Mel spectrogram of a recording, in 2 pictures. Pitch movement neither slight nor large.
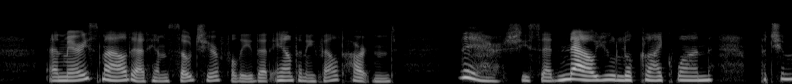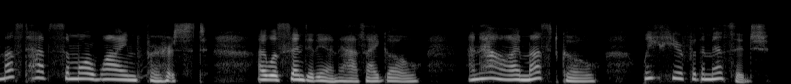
No: wide, 6.5 semitones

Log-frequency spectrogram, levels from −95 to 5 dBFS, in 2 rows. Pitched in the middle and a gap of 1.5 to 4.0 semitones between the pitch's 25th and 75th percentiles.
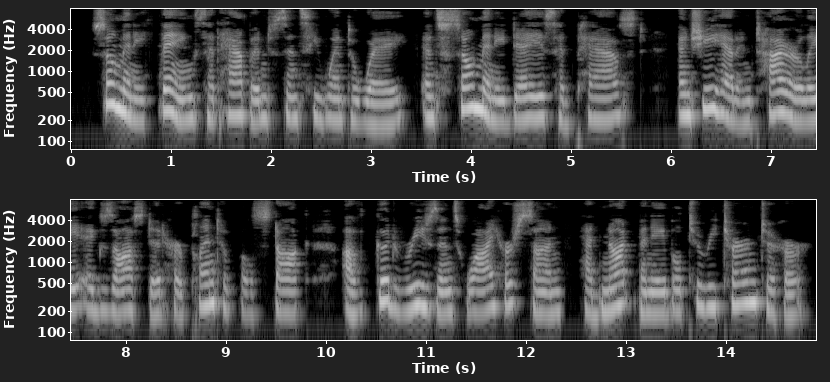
No: high, 205 Hz; average, 3.4 semitones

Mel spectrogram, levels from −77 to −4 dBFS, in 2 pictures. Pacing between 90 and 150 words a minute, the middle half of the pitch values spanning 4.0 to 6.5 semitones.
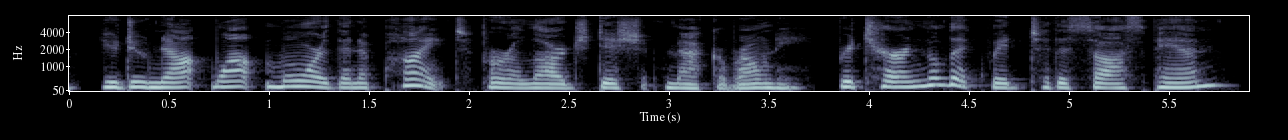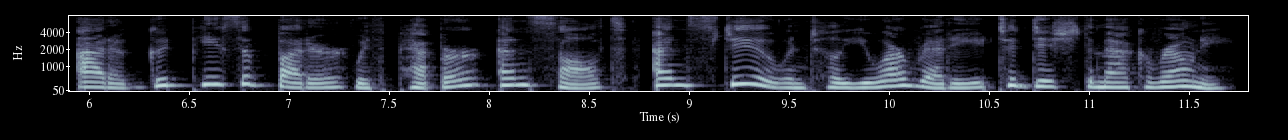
No: fast, 205 wpm; average, 4.7 semitones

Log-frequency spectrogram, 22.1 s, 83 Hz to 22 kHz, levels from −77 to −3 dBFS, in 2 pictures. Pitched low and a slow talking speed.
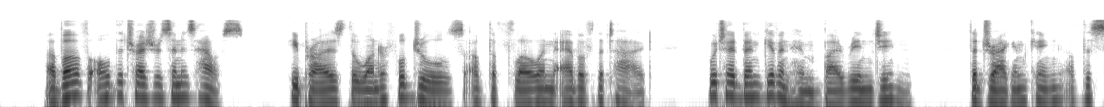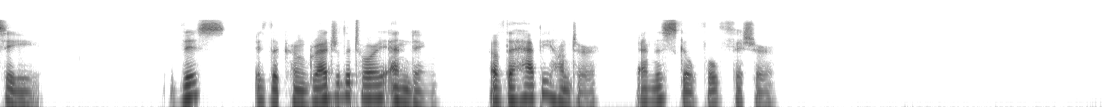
Yes: low, 110 Hz; slow, 130 wpm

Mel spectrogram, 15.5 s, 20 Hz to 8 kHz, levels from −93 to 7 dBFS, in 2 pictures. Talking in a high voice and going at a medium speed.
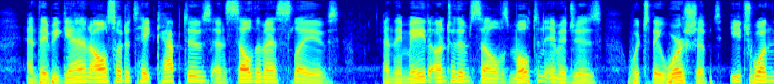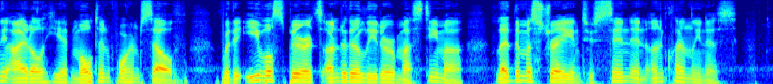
No: low, 125 Hz; average, 180 wpm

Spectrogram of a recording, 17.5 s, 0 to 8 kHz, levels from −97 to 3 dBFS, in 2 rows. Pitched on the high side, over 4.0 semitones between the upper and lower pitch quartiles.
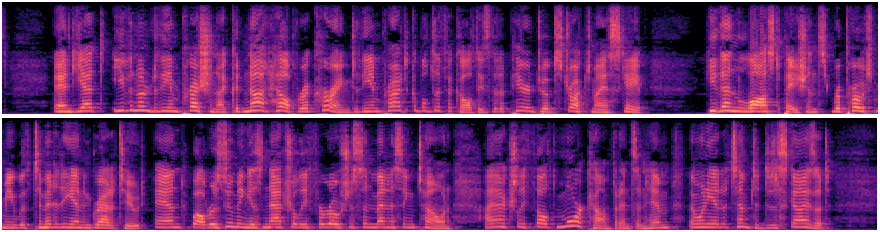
No: high, 220 Hz; average, 3.5 semitones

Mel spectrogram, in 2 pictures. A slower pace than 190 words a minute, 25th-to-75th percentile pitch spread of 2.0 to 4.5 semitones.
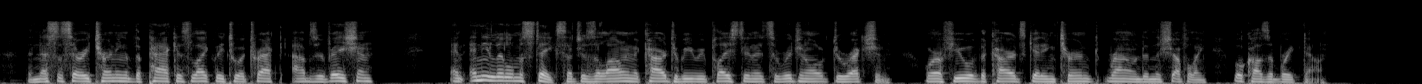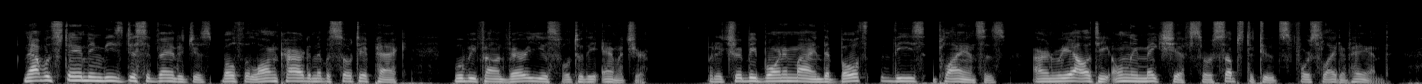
Yes: average, 180 wpm; average, 3.0 semitones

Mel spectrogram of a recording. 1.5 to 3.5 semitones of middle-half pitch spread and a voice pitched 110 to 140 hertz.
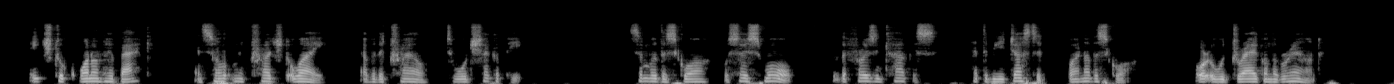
Yes: narrow, 2.4 semitones; low, 135 Hz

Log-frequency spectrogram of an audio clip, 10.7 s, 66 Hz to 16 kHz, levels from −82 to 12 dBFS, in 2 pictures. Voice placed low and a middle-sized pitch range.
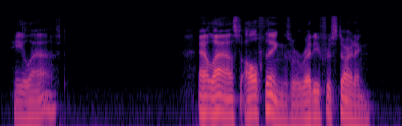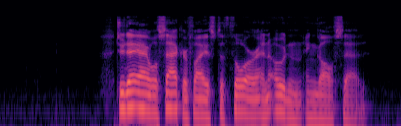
Yes: low, 110 Hz; average, 5.0 semitones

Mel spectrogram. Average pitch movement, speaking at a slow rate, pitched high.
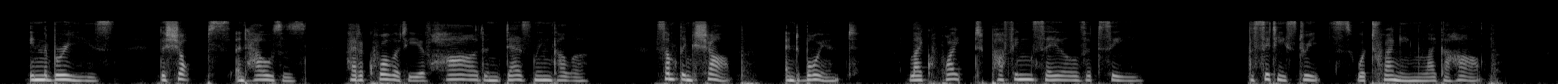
Yes: average, 3.3 semitones; slow, 125 wpm; high, 200 Hz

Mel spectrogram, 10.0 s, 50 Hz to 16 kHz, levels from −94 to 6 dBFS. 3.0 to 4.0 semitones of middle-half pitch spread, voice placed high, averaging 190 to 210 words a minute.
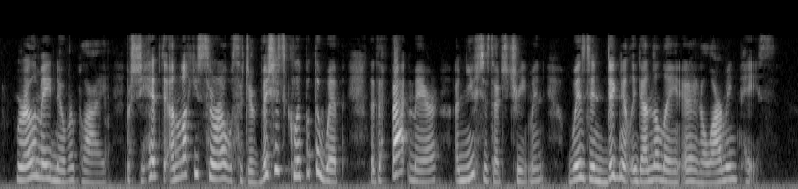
No: average, 4.4 semitones; high, 235 Hz; fast, 205 wpm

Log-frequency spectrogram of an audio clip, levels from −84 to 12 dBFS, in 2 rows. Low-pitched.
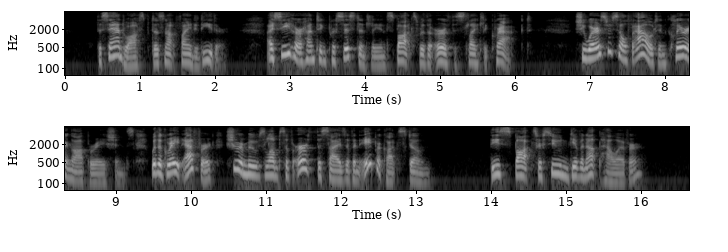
No: medium, 170 Hz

